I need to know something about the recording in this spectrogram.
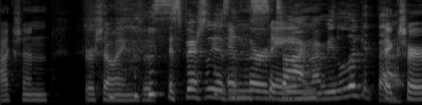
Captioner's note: laugh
